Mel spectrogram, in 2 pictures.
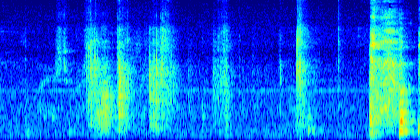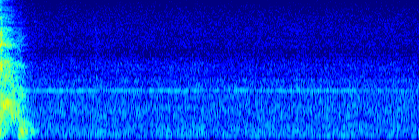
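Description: A man coughing and clearing his throat in a few short bursts over the first half, the loudest about four seconds in. After that only a faint steady background is left.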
